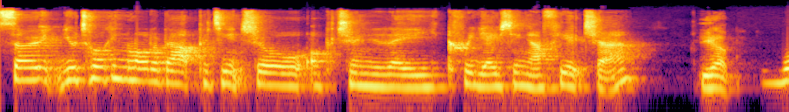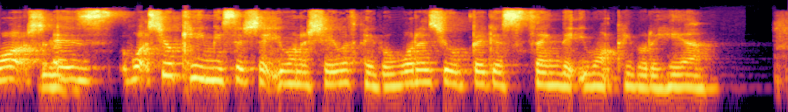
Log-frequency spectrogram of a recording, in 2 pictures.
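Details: Adult speaker; normal speech.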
